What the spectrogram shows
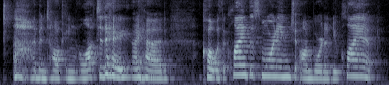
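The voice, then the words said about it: Strained, fading voice. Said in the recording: “I'm like losing my voice.”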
